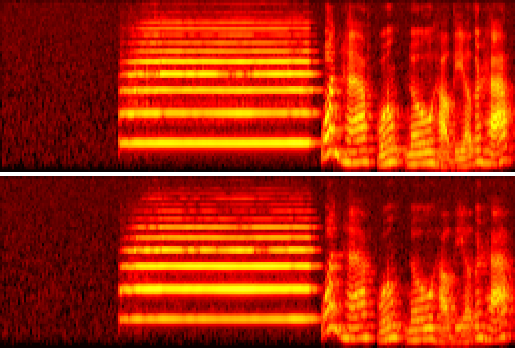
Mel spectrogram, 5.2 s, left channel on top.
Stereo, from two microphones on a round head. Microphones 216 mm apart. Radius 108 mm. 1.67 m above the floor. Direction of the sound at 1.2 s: 35° left (ahead or behind).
